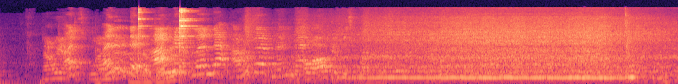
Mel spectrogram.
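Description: Countertop blender blending coffee with butter and coconut oil. The motor comes up about three seconds in and settles into a steady whirring hum, which cuts off near the end.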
